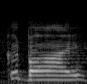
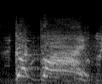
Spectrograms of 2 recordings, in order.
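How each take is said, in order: First: It is said calmly and nicely, falling. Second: It is said strongly, with force.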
